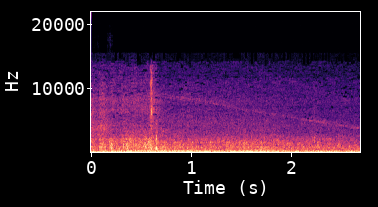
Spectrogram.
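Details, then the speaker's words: Ford Everest diesel brought in for low power and a noisy engine, after oil change, sensor and MAF cleaning and new air filter: idle too low with a dull rumble; suspected air in the fuel, fixed by pumping the fuel filter assembly primer. "Masyado kasing mababa ung Menor pag ganun mga boss ipump niyo lang dito sa fuel pump filter assembly mo ayan mga B sa ibabaw I bombahin mo lang yan pag Masyadong mababa yung Menor possible May hangin pa yan"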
